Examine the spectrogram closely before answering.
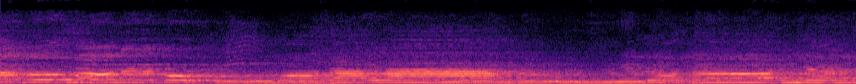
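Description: Orang Ulu parap, a chanted verse sung before a ceremonial drink: voices hold long, drawn-out notes that slide slowly between pitches.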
